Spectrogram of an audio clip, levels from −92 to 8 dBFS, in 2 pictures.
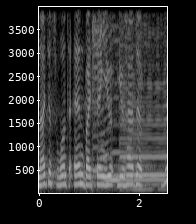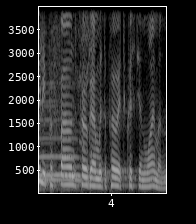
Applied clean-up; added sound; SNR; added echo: none; Guitar; 6 dB; none.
